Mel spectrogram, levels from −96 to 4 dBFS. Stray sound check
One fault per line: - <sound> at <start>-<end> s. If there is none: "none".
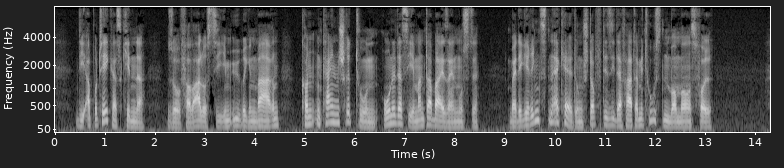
none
